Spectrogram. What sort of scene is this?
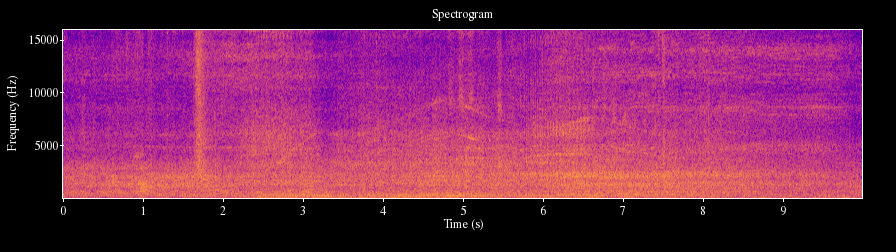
street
